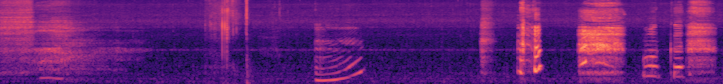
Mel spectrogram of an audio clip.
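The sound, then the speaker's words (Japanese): Teary crying from cutting onions, which sting the eyes: a short rising whimper, then a run of sharp sniffles and gasping breaths in uneven bursts, fairly quiet overall with no talking. “泣いてるから心配してるの？”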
